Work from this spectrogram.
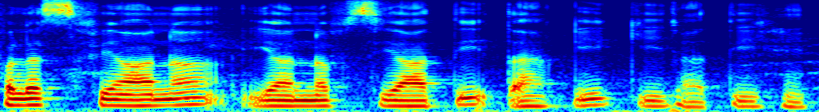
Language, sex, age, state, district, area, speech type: Urdu, male, 18-30, Bihar, Gaya, rural, spontaneous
